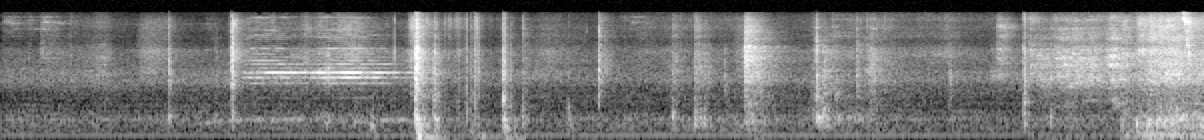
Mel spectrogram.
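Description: Faint handling noises of a laptop being moved and opened on a workbench: scattered light clicks and knocks, the loudest about two seconds in, with some rustling near the end over a steady low hum.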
